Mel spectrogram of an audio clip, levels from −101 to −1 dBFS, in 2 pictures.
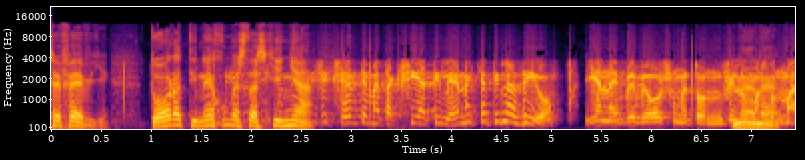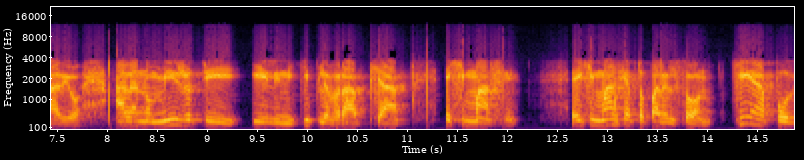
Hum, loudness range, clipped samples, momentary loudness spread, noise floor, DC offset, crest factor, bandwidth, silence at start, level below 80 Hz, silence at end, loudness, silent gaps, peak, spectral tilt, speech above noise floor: none; 2 LU; under 0.1%; 6 LU; -38 dBFS; under 0.1%; 14 dB; 12 kHz; 0 s; -58 dBFS; 0 s; -15 LUFS; none; -2 dBFS; -4.5 dB/octave; 22 dB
